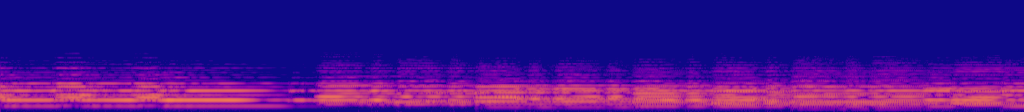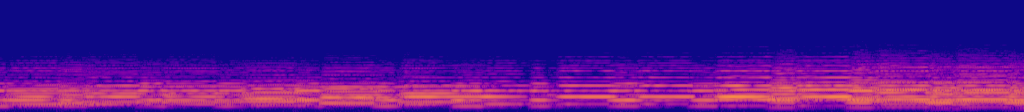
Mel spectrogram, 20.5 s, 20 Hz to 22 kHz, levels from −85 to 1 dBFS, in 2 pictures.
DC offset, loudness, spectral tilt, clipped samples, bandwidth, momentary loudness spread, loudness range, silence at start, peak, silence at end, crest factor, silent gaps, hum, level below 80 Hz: under 0.1%; -33 LUFS; -9 dB/octave; under 0.1%; 4.2 kHz; 9 LU; 6 LU; 0 s; -16 dBFS; 0 s; 16 dB; none; none; under -90 dBFS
